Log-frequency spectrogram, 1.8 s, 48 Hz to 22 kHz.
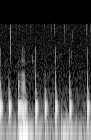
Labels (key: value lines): label: biophony, knock croak
recorder: SoundTrap 300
